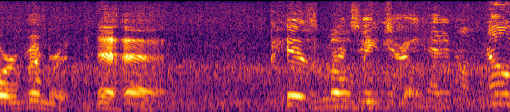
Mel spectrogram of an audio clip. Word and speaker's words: Pismo: from Pismo Beach California cuz Pismo rhymes with Gizmo and that's how I remember it Pismo Beach we headed home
